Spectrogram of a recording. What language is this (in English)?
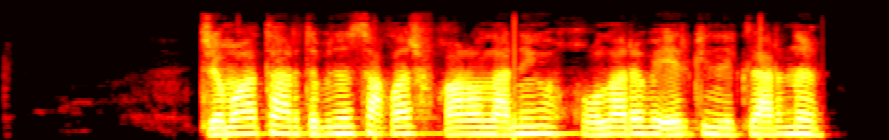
Uzbek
